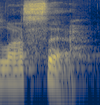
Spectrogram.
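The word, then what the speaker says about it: Laussel: The next slide is a photograph of the Venus of Lass. That's how Tim said to pronounce it.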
